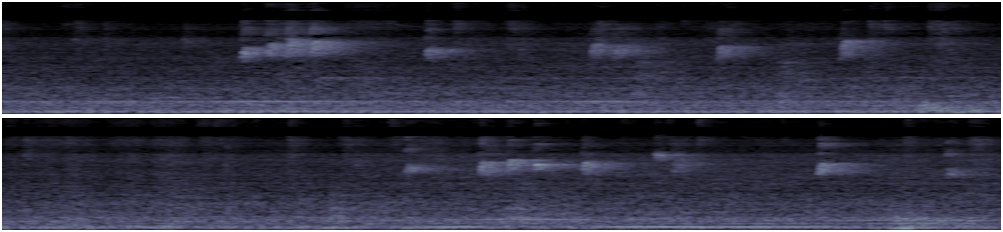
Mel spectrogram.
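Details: Caged European goldfinch twittering in a string of short, sharp chirps, several per second at first, then scattered after a pause and resuming near the end, over a low background rumble.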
